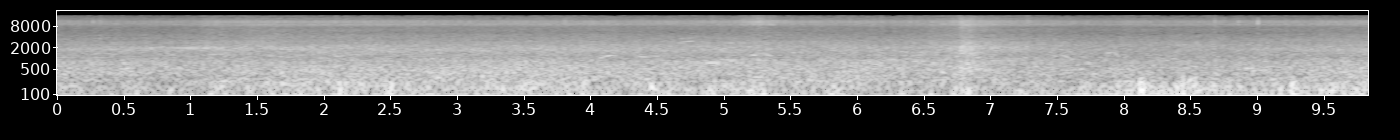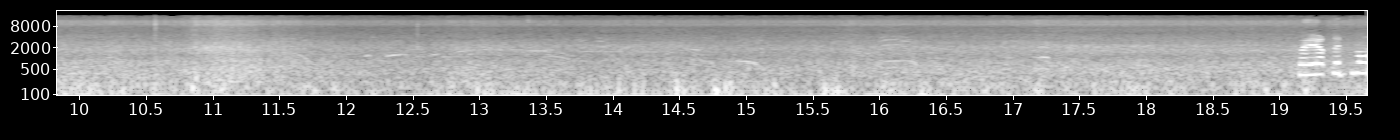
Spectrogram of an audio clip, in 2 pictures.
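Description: Steady sea surf washes continuously along an open shore, a broad wind-blown rush with gentle swells rising and falling throughout, moderately loud and close, no voices over it.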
